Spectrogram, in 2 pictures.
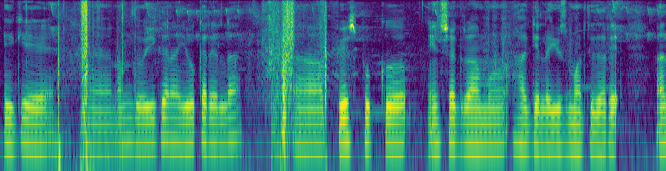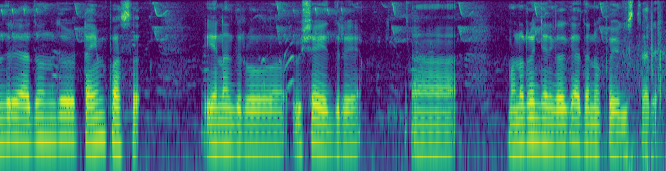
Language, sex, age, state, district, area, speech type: Kannada, male, 30-45, Karnataka, Dakshina Kannada, rural, spontaneous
